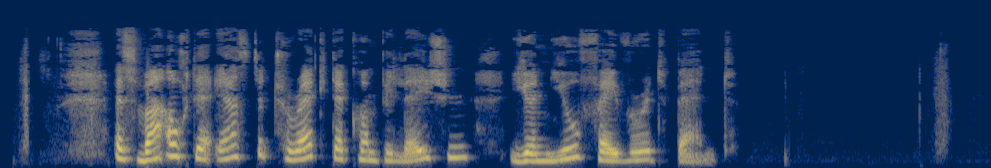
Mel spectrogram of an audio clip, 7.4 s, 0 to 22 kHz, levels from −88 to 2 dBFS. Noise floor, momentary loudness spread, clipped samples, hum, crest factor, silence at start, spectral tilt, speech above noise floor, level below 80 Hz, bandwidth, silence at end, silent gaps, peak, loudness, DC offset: -80 dBFS; 13 LU; under 0.1%; none; 22 dB; 0.2 s; -5.5 dB/octave; 60 dB; -72 dBFS; 11.5 kHz; 1.95 s; none; 0 dBFS; -20 LUFS; under 0.1%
